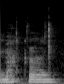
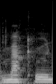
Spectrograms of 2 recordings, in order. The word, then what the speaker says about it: macaron: Eclair, the Bayonet, and the Macaron, for example, or Macaroon is the correct way of pronouncing it.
